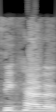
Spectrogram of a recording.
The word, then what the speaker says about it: Teekay: Am I pronouncing it? Yeah, you're right. Yes, Teekay, the record label.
